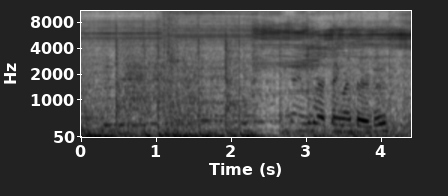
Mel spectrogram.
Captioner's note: needles buzzing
